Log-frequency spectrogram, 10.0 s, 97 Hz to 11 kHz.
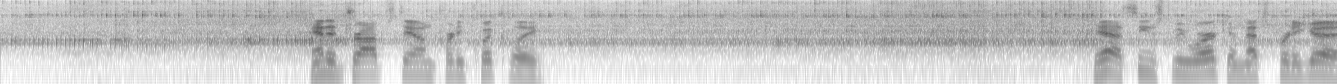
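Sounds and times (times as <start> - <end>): electric vacuum pump running: 0.0 - 10.0.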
